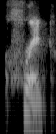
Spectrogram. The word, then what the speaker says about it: Crick: british scientist named francis crick which rhymes with prick over on the left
